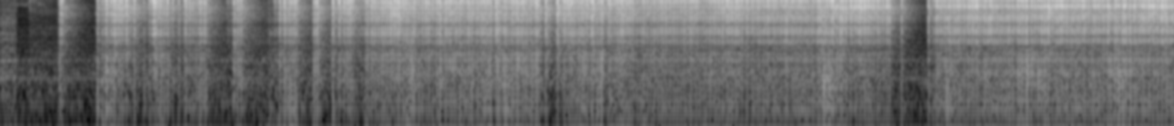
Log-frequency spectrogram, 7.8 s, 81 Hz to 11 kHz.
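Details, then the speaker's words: MIG welding on 1:8 scale GP40 locomotive project after slowing the wire feed: steady even frying crackle without popping or sputtering; sounds and looks much better. "Now, that sound sounded a ton better and looks a ton better. So, we're going to roll with that."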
